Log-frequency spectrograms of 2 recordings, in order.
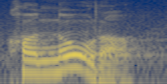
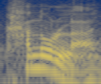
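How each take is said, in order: First: English-style, with stress on the second syllable. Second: Korean-style, with even syllables and no stress.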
